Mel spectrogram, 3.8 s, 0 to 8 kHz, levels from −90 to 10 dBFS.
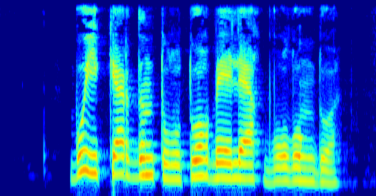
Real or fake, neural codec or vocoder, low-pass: real; none; 7.2 kHz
